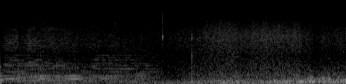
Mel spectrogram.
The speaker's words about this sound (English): Dude, all it's been is wind blowing.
